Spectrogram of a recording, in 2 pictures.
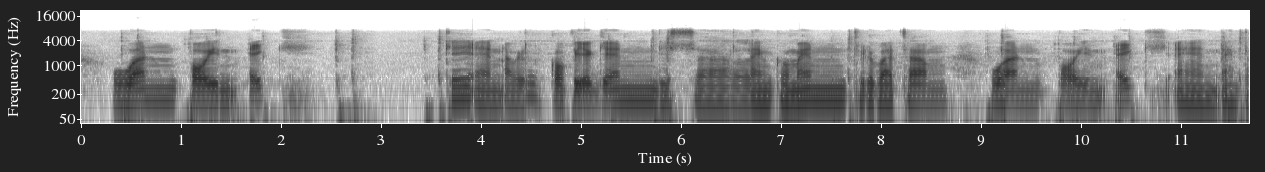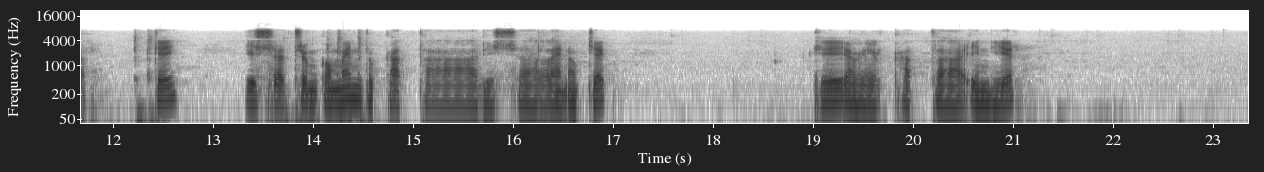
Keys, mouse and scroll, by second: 0.2 typing, 2.3 space, 4.5-5.5 typing, 6.2 click, 7.3 space, 7.5 click, 8.8 typing, 11.2 space, 13.5 t, 13.9 space, 14.8 click, 18.7-20.2 scroll up 1, 20.2 click.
